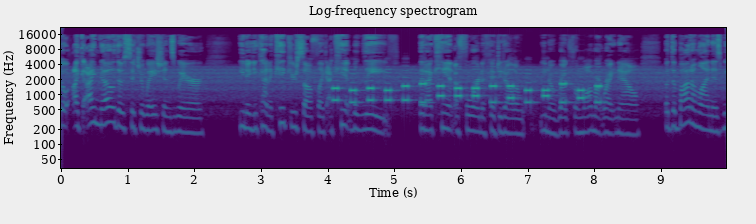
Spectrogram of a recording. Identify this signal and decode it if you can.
DTMF, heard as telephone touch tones, dialled by machine, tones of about 80 ms, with hum and speech in English. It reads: 51546A#00391*A73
